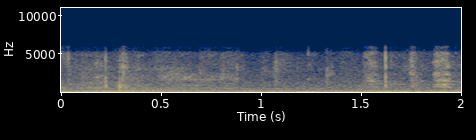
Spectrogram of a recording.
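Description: Young puppy moving about on concrete close to the microphone: soft scuffs and a few short clicks, more of them near the end.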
